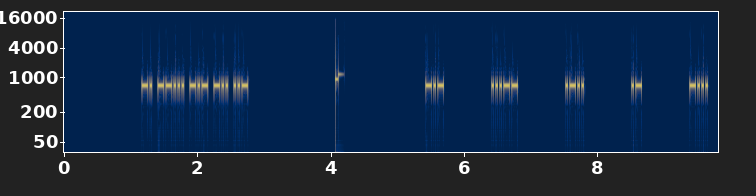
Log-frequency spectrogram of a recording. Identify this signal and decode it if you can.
Morse code, heard as a keyed tone, about 42 wpm, spaced as for 17 wpm, 700 Hz. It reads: N7KDU K3LAB
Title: USA Call Signs - 5 Characters - 8x Character Spacing - 40wpm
